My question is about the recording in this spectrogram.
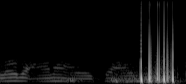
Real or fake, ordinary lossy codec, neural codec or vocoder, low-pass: real; none; none; none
